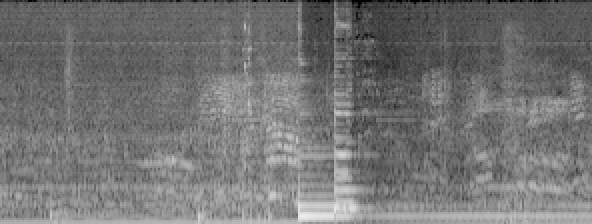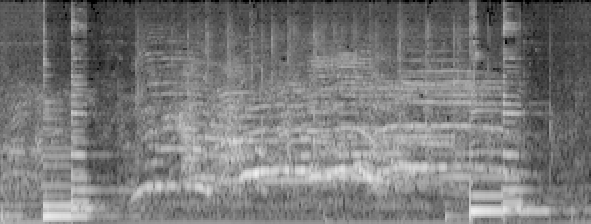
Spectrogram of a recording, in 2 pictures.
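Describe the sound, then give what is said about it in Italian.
A concert audience applauds and cheers in a steady, noisy wash, with a few sharp bursts and high whistles and shouts rising above the clapping partway through. “Ma che cazzo applaudite?”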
